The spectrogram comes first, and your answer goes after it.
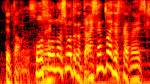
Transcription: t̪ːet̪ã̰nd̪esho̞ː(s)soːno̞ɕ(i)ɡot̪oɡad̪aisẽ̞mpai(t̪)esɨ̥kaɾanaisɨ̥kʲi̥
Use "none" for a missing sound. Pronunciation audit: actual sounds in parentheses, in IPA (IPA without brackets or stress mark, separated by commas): s, i, d̪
